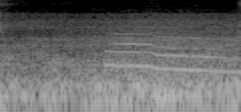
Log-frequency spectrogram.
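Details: Cat meowing as a mother cat and two kittens gather for dinner together, the kittens braving the cold; one drawn-out, slowly falling meow over a low rumbling background, with a woman's voice coaxing them to eat before and after.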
